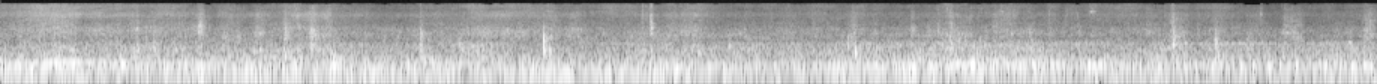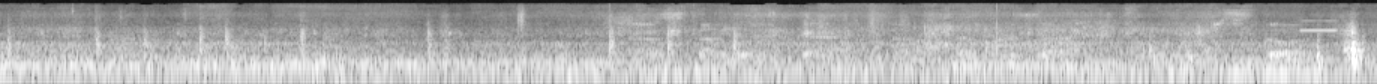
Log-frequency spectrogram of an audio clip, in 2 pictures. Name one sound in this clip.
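Loose fittings rattle and click as the bus rolls along.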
